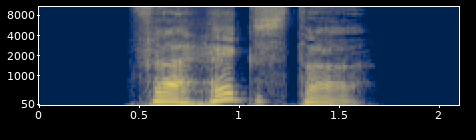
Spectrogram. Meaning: inflection of verhext: 1. strong/mixed nominative masculine singular 2. strong genitive/dative feminine singular 3. strong genitive plural
- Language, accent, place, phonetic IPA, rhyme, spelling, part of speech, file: German, Germany, Berlin, [fɛɐ̯ˈhɛkstɐ], -ɛkstɐ, verhexter, adjective, De-verhexter.ogg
